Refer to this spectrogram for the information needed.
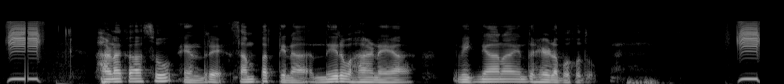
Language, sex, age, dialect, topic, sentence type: Kannada, male, 51-55, Mysore Kannada, banking, statement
